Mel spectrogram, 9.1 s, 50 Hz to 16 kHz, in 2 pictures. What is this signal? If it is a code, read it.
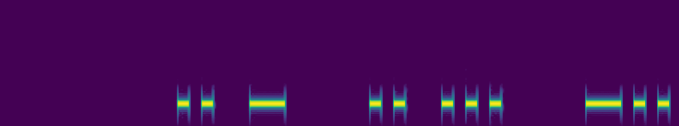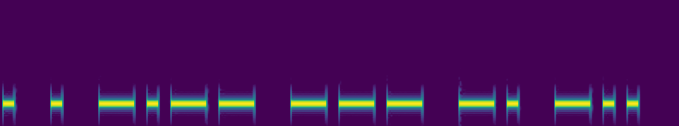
Morse code, heard as a keyed tone, about 15 wpm, 700 Hz. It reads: IT IS BEYOND
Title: Sentences from Top 1000 Words - Review Part 6 - 15wpm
